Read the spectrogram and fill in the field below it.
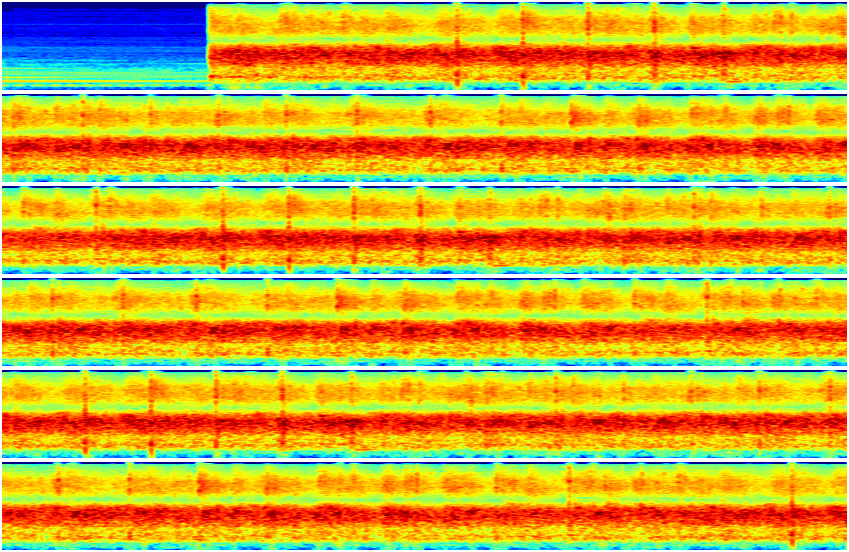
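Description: An audience applauds steadily and loudly.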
